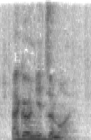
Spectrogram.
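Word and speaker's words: agonizomai (ἀγωνίζομαι): The Greek word is agonizomai. Agonizomai. So our word agony or agonize comes from this Greek word.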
